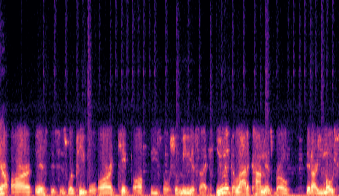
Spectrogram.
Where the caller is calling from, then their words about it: Jacksonville, Florida, United States; I'm calling from Jacksonville. I'm not from Jacksonville, though.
